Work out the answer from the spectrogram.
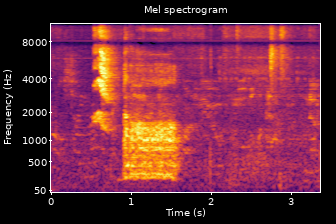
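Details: Young rooster learning to crow, his voice still changing: a short crackly squeak followed by a rough, raspy crow of under a second, then quiet background rustling.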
